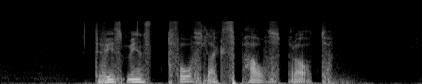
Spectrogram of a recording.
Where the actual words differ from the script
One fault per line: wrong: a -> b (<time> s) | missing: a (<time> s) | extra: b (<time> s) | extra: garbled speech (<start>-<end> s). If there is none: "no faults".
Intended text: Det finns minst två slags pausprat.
no faults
